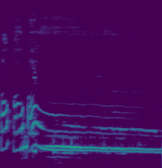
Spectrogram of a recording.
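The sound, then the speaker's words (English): A person imitates a wolf howl: a few short wavering yelps rise into one long, steady, sustained howl that holds a fairly level pitch and stays loud throughout. “Wolf howl for everybody listening.”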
